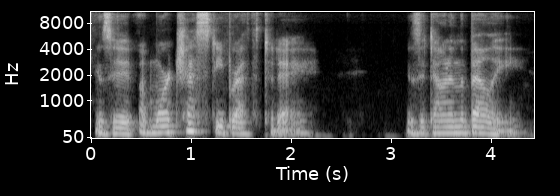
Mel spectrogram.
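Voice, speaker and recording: A woman leading a guided meditation and gentle movement practice as a teacher, speaking in a gentle, unhurried, reassuring way. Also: low-pitched, level tone, vocal fry, husky.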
